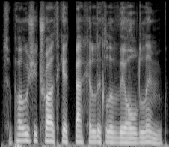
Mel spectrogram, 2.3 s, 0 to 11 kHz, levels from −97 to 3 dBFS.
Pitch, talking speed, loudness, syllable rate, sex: 120 Hz, 320 wpm, -19 LUFS, 6.9 syllables/s, male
